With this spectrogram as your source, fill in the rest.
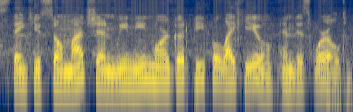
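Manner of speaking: mechanical, robot-like voice. Narrator voices Victoria bowing to Miss O'Day, in her robotic voice. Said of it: "says in her robotic voice".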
